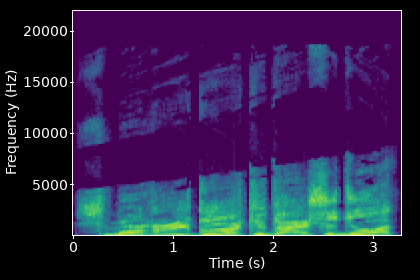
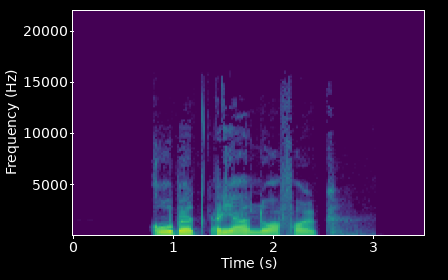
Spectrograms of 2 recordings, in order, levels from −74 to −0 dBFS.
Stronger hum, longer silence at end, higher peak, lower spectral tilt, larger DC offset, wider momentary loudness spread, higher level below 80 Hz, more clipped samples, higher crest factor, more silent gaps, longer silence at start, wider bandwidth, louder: neither; second, 0.1 s vs 0.9 s; first, 0 dBFS vs -4 dBFS; about the same, -5.5 dB/octave vs -6.5 dB/octave; neither; second, 4 LU vs 14 LU; first, -34 dBFS vs -58 dBFS; neither; about the same, 12 dB vs 16 dB; neither; second, 0.05 s vs 0.8 s; first, 19 kHz vs 15.5 kHz; first, -12 LUFS vs -17 LUFS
